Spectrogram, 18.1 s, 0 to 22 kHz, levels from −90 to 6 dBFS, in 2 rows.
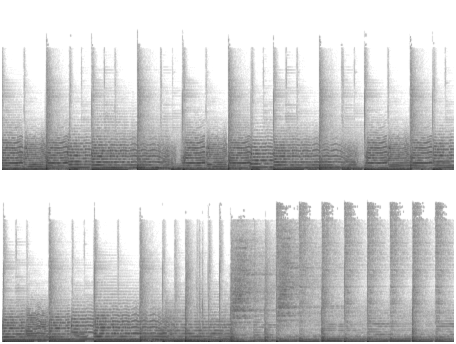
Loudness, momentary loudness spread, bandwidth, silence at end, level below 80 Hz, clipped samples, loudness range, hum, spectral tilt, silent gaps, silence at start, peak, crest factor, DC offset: -23 LUFS; 5 LU; 19 kHz; 0 s; -28 dBFS; under 0.1%; 3 LU; none; -5.5 dB/octave; none; 0 s; -4 dBFS; 18 dB; under 0.1%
